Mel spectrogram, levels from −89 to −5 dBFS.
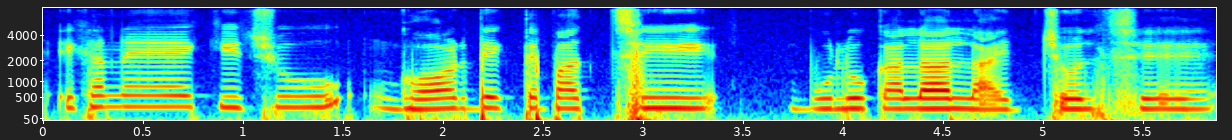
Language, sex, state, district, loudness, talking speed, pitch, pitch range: Bengali, female, West Bengal, Purulia, -18 LUFS, 100 wpm, 235 Hz, 230-255 Hz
